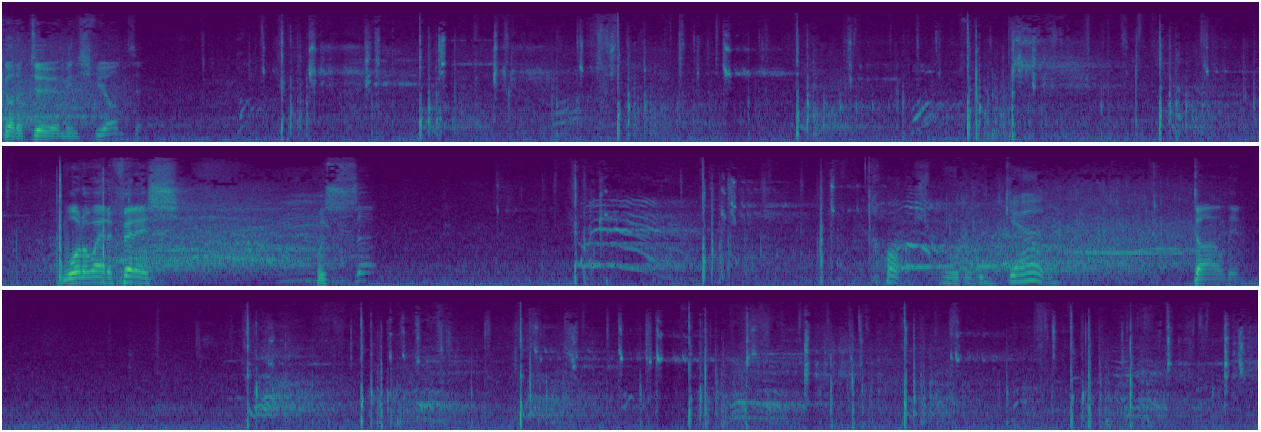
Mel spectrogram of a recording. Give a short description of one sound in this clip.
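A tennis ball is struck sharply back and forth.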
